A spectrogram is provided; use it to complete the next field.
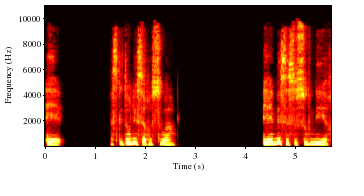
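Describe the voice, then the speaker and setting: In a German accent, a woman speaks at a very slow pace in a medium pitch with a dark, mellow tone, the sound dry and close with no echo against a quiet background. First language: German (speaking French). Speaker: spiritual podcaster. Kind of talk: spiritual reflection talk. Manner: halting.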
